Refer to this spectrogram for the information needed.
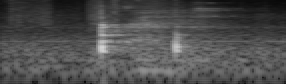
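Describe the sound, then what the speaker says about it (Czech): Two sharp knife strokes on a cutting board while chopping onion and vegetables for a roast, with a short gap between them, close and fairly quiet against a still kitchen background. "nakrájíme si zeleninu, jak je třeba z cibule"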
